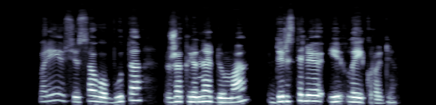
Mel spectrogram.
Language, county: Lithuanian, Vilnius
